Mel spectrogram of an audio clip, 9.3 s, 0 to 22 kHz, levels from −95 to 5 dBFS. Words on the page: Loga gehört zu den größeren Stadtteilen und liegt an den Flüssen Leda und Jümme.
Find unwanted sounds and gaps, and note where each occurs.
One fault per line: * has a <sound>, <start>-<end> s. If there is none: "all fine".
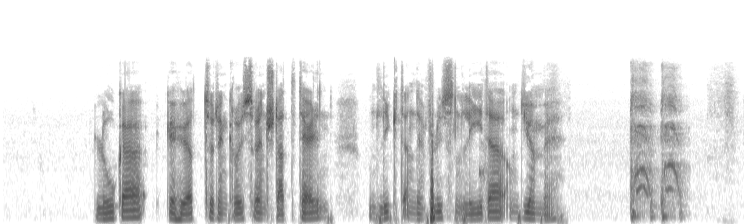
* has a cough, 7.9-8.6 s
